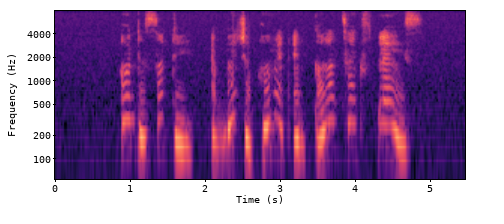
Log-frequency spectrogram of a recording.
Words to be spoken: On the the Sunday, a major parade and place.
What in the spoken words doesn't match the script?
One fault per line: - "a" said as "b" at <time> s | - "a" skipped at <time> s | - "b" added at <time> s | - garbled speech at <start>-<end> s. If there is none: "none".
- "the" skipped at 1.2 s
- "gala takes" added at 3.5 s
